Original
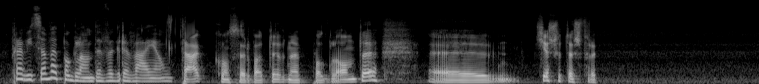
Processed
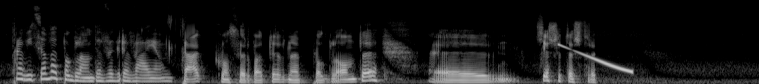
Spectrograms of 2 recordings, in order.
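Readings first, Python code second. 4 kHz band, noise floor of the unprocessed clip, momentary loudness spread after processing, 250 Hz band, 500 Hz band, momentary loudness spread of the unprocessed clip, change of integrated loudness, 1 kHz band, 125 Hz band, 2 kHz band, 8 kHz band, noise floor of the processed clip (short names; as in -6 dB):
-2.0 dB, -51 dBFS, 8 LU, -0.5 dB, -0.5 dB, 9 LU, -0.5 dB, +2.5 dB, 0.0 dB, -4.0 dB, n/a, -54 dBFS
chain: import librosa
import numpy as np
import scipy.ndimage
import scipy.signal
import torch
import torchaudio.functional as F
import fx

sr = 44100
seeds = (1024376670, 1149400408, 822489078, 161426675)

y = fx.spec_paint(x, sr, seeds[0], shape='fall', start_s=5.58, length_s=0.75, low_hz=580.0, high_hz=2500.0, level_db=-16.0)
y = fx.env_phaser(y, sr, low_hz=270.0, high_hz=1900.0, full_db=-18.5)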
